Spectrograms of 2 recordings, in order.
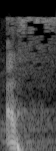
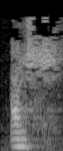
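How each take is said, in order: First: The word ends with a plain s sound. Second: The word ends with a sh sound. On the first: This is how the man who could not say it spoke. The speaker calls it wrong. "Isane as" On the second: This is the proper form he could not manage. The speaker calls it right. "ash nganggo shin ora iso"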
